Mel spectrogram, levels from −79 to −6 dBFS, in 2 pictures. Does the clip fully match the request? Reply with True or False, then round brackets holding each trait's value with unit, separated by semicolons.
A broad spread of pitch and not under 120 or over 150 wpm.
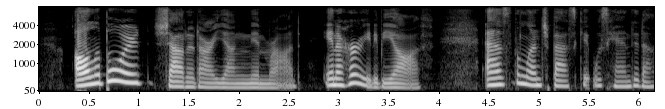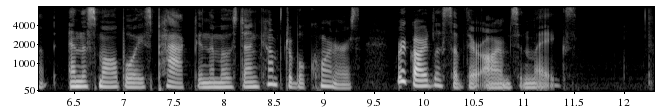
False (6.5 semitones; 170 wpm)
